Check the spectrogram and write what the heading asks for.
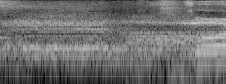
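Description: Group of voices singing an Orthodox hymn of glorification to the Mother of God in long held chords.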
